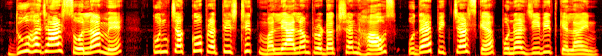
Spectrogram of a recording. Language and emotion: Maithili, neutral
